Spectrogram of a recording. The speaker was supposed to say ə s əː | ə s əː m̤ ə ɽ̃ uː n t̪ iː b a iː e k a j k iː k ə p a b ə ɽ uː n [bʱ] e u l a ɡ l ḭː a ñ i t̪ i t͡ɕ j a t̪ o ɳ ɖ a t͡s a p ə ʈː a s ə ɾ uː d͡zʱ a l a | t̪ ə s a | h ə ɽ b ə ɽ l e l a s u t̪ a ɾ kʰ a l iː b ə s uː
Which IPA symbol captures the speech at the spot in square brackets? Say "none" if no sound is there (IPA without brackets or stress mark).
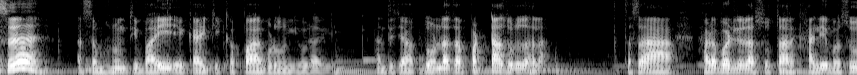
ɡʱ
